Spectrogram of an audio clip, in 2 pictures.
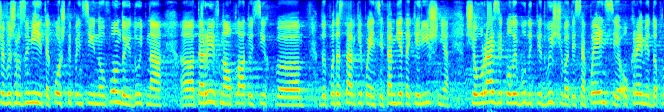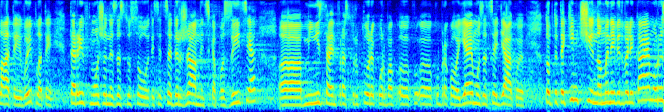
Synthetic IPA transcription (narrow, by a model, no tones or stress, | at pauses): t͡ʃɔʋɪʒrɔzʊmʲijet̪ɛkɔʃt̪ɪpenʲsʲijnɔɦɔfɔnd̪ʊid̪ut̚ʲnɐ | t̪ɐɾɪfnɐɔplˠɑt̪ʊt͡sʲix | d̪pɔd̪ɐst̪ɑwkʲipɛnʲsʲijt̪ɑmjɛt̪ɐkɛɾʲiʃenʲːɐ | ʃt͡ʃɔuɾɑzʲikɔlˠɪbud̪ʊt̚ʲpʲid̪ʋɪʃt͡ʃʊʋɐt̪ɪsʲɐpɛnʲsʲijiʔɔkɾɛmʲid̪ɔplˠɑt̪ɪiʋɪplˠɐt̪ɪ | t̪ɐɾɪfmɔʒɛnɛzɐst̪ɔsɔʋʊʋɐt̪ɪsʲɐt̪sɛd̪erʒɑʋnɪt͡sʲkɐpɔzɪt͡sʲijɐ | mʲinʲist̪ɾɐinfɾɐst̪ɾʊk̚t̪uɾɪkkʊbɾɐkɔʋɐjajɔmuzɐt̪sɛdʲɑkʊjʊ | t̪ɔp̚t̪ɔt̪ɐkɪmt͡ʃɪnɔmːɪnɛʋʲid̪ʋelʲɪkɑjemɔɾɪ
